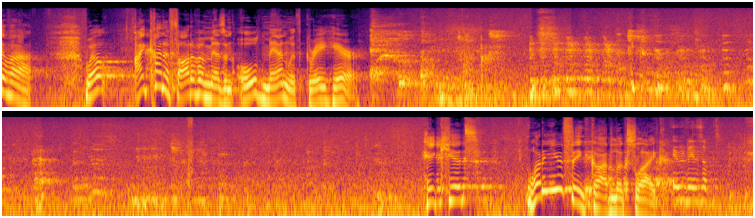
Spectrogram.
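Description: A man speaks in a high, playful puppet voice with lively rises and falls in pitch.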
